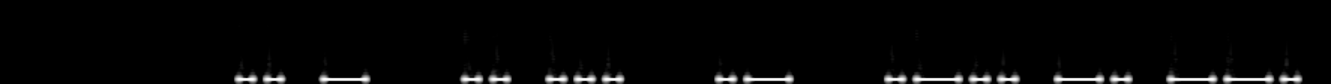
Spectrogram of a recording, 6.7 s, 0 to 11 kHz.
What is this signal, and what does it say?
Morse code, heard as a keyed tone, about 17 wpm, 700 Hz. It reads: IT IS A LNG
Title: Sentences from Top 300 Words and Abbreviations 17wpm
